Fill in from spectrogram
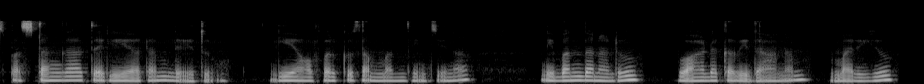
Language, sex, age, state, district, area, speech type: Telugu, female, 30-45, Andhra Pradesh, Anantapur, urban, spontaneous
